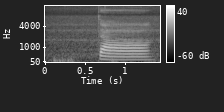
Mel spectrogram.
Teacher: زبان کی نوک سامنے والے اوپر کے 2 دانتوں کی جڑ میں لگے تو تا ادا ہوتا ہے۔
